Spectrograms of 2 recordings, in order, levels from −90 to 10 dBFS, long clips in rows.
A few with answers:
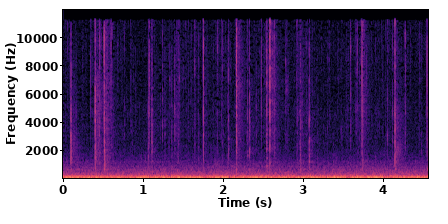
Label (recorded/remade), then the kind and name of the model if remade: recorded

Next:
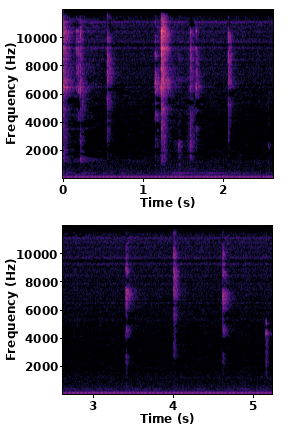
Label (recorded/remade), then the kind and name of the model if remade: remade, vocoder, BigVGAN v2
